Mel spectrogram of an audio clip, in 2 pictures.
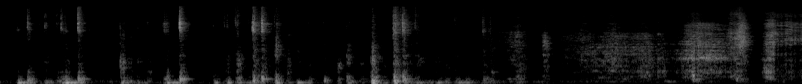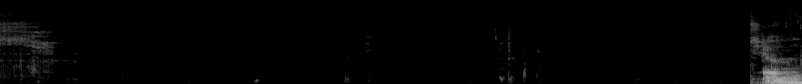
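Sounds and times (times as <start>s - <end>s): typing on computer keyboard: 0.0s - 5.0s.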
